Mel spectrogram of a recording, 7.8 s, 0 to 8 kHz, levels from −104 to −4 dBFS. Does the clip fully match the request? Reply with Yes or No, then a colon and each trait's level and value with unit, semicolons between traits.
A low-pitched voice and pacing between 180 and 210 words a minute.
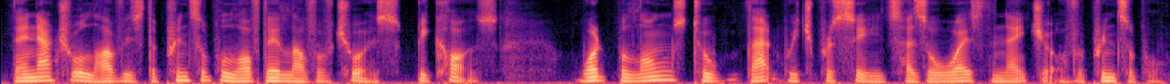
Yes: low, 115 Hz; average, 190 wpm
